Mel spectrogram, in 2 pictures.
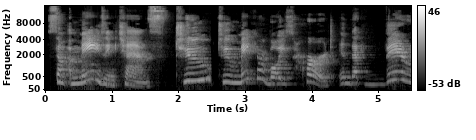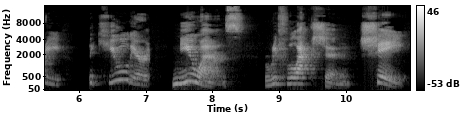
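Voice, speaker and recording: Woman, opera coach, animated bright teaching voice, echoey room. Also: fairly high pitch, very slow. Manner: expressive, imagery-rich teaching. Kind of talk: vocal lesson explanation. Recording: roomy echo.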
